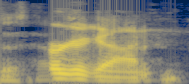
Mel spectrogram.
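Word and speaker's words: Erdoğan: Erdogan, I think it's Erdogan.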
